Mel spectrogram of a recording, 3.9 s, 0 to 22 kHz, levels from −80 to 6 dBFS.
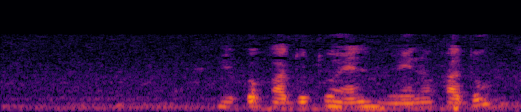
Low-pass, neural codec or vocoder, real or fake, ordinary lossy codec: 7.2 kHz; none; real; MP3, 32 kbps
